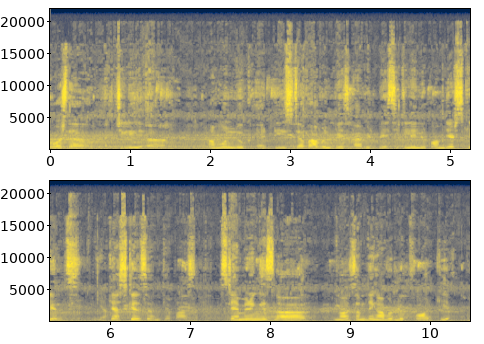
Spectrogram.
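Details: Adult man who stammers, interviewed outdoors in a park about his stammering; stuttering.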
